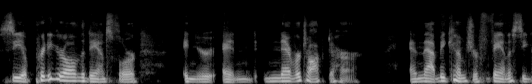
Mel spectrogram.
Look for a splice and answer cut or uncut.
uncut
